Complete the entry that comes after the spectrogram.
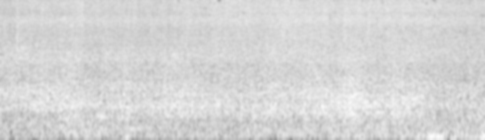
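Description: Heavy rain pouring onto a swimming pool and its tiled deck, a steady, even hiss.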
